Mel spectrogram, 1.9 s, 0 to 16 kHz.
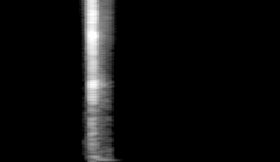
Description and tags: finger-snap-stereo-11
10.24.16: A natural-sounding stereo composition a snap with two hands. Part of my 'snaps' pack.
bone, bones, break, clean, click, crack, crunch, finger, fingers, fingersnap, hand, hands, natural, percussion, pop, snap, snapping, snaps, whip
